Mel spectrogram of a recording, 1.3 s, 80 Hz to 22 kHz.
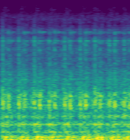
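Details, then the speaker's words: Ducati 748 brought in not running, first start on 3 L fresh fuel: deep lumpy idle with heavy low thuds several times a second; debris in the oil makes a crank fault suspected, not confirmed. "I also didn't make expect it to make those really, really horrible clonky noises. Um yes. Well, the good news is the bike starts. Just shut up. Uh the bad news is it does make a distinct clonky noise."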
